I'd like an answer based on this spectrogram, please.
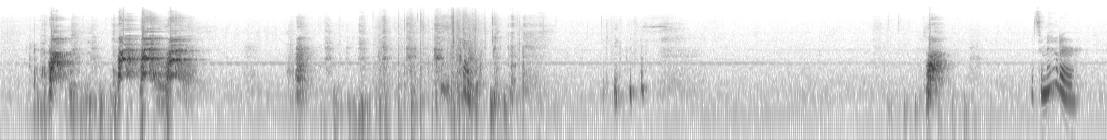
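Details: Pair of Miniature Schnauzers overjoyed at their owners' return: short yips, whines and scuffling in bursts, then sparse cries and a final rising yelp, with a steady indoor hum beneath and a person talking.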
